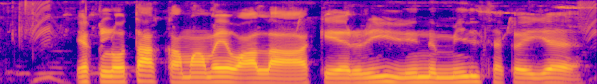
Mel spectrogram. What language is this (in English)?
Maithili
